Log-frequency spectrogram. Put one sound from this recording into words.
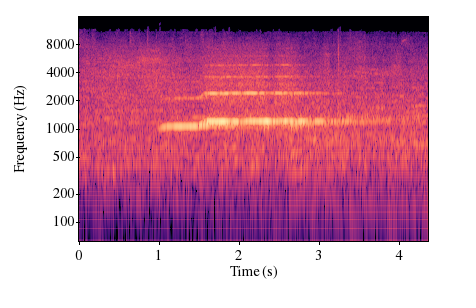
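A steam locomotive's whistle blows loudly.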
